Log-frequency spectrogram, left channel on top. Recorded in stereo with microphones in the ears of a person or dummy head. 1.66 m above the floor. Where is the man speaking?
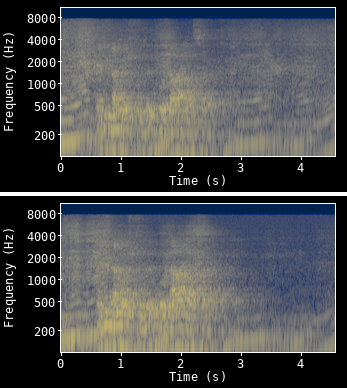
75° left (ahead or behind), 2 m; by 2.6 s 30° left (ahead or behind), 2 m.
